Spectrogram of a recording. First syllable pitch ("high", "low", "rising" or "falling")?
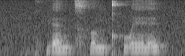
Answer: rising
